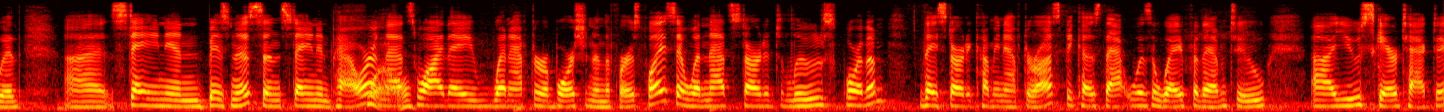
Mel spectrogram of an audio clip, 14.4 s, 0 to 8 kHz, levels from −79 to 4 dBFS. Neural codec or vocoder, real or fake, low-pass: none; real; 7.2 kHz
